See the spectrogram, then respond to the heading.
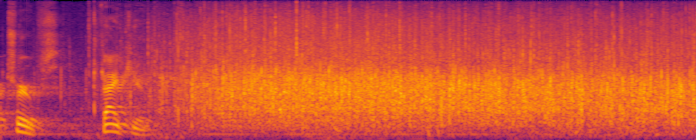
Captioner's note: applause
